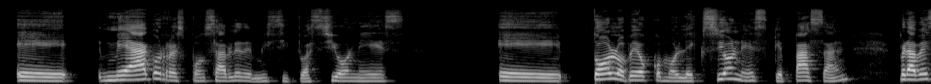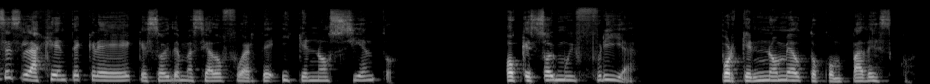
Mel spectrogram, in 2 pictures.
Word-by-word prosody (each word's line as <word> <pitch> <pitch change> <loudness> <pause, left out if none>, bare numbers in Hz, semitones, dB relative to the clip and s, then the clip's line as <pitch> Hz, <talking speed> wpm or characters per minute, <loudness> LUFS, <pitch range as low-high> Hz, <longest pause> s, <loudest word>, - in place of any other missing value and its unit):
eh, 165 -3 +3 0.2
me 190 +5 +3
hago 235 +5 +8
responsable 170 -3 -2
de 165 -2 -4
mis 150 +2 -8
situaciones, 155 +2 -5 0.9
eh, 165 -3 +1 0.2
todo 240 +2 +7
lo 240 -6 +5
veo 195 -1 +2
como 165 -3 -3
lecciones 175 - 0
que 155 -2 -5
pasan, 185 +5 0 0.4
pero 230 0 +8
a - - +11
veces 250 +7 -1
la 205 -5 +2
gente 210 +2 -3
cree 190 -2 -3
que 170 - -6
soy 175 +2 -3
demasiado 175 -2 -4
fuerte 160 -1 -6
y 200 -1 -8
que 180 - -5
no 175 0 -5
siento 200 +4 -7 1.1
o 185 0 +4
que 185 -1 0
soy 200 +4 0
muy 200 -2 -4
fría 200 0 -8 0.8
porque 180 0 +2
no 185 +2 -1
me 195 -1 -1
autocompadezco. 160 -1 -5
180 Hz, 125 wpm, -24 LUFS, 160-195 Hz, 1.1 s, a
